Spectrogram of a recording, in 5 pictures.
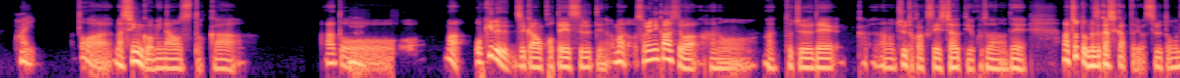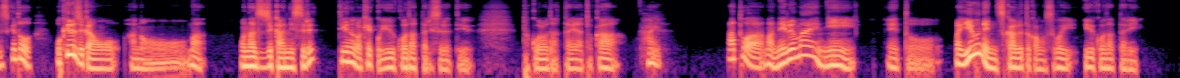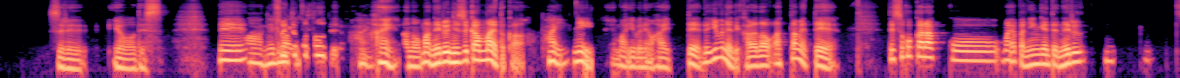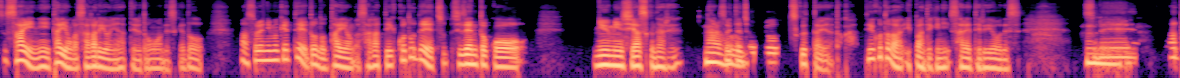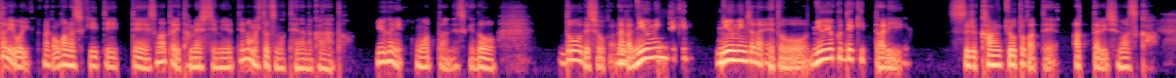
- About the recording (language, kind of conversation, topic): Japanese, advice, 夜なかなか寝つけず毎晩寝不足で困っていますが、どうすれば改善できますか？
- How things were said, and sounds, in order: tapping; other background noise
